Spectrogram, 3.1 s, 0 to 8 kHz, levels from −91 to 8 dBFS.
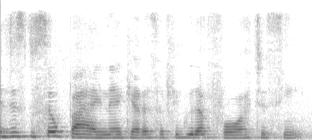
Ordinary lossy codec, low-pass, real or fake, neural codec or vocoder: AAC, 32 kbps; 7.2 kHz; real; none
